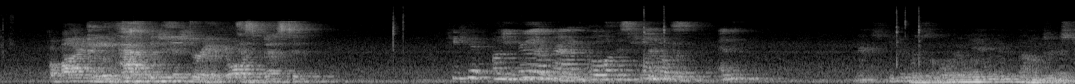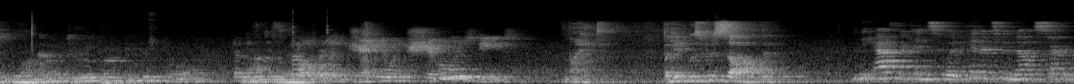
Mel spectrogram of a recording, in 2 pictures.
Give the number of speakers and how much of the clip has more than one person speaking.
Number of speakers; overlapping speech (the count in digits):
6, about 47%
